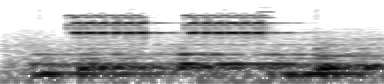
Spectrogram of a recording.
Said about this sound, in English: … answers the phone call from ….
